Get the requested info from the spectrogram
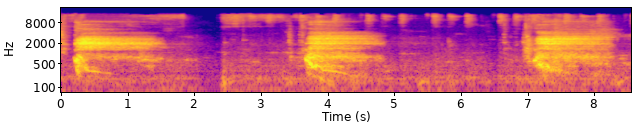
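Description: A man's forceful exhalations, each with a falling voiced groan, three times about three and a half seconds apart: the effort breaths of repetitions on a seated leg curl machine.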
